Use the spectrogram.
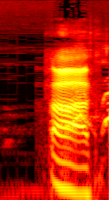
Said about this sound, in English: My dog PG's making a cameo. And now Spenny's going to go crazy, too. You won't hear much of it.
